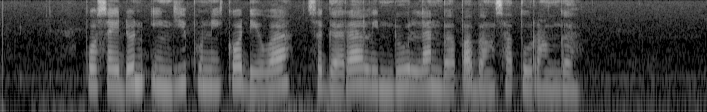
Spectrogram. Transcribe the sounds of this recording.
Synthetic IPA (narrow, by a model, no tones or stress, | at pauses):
pɔsadɔniŋɡipunikɔdewasəɡaɾalindulanbapa̰baŋsat̪uɾaŋɡa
